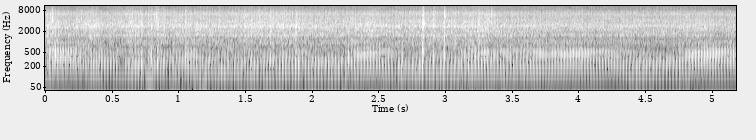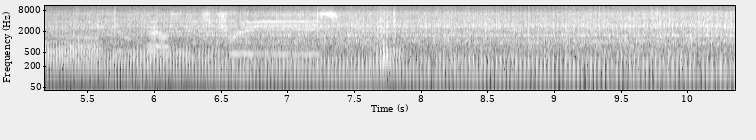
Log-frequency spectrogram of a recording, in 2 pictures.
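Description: KTM 350 EXC-F enduro bike's single-cylinder four-stroke engine, running under load over a rocky dirt trail, its pitch rising and falling several times as the throttle opens and closes.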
